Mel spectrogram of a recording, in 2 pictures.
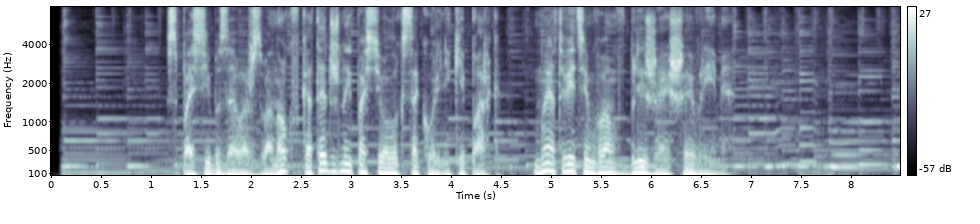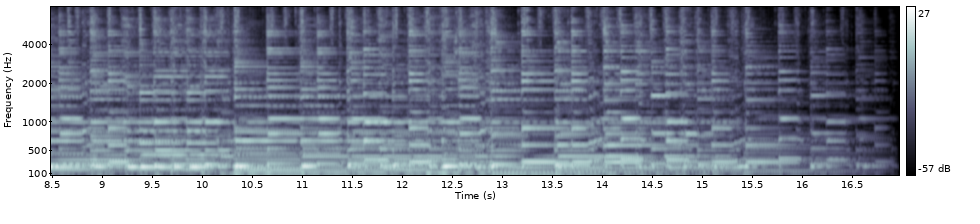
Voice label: IVR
